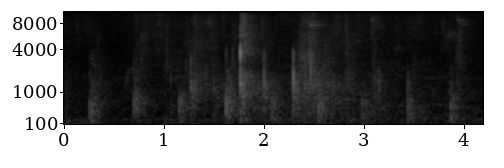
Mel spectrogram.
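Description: Faint footsteps and light knocks on a stage floor as a person moves about and handles equipment. They come irregularly, two or three a second, with the sharpest knock just under two seconds in.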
